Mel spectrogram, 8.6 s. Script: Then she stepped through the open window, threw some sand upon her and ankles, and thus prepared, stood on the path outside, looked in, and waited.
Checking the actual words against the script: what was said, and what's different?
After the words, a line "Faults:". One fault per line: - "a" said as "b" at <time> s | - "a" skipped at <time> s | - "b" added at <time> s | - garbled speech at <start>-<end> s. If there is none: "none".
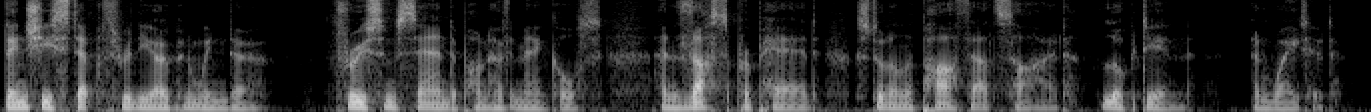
Then she stepped through the open window, threw some sand upon her and ankles, and thus prepared, stood on the path outside, looked in, and waited.
Faults:
none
